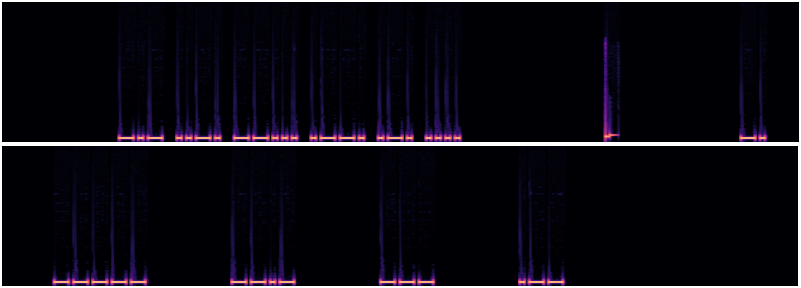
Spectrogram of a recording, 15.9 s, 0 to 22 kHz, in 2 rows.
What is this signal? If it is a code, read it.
Morse code, heard as a keyed tone, about 25 wpm, spaced as for 13 wpm, 700 Hz. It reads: KF7PRH N0QOW
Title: USA Call Signs - 6x Character Spacing - 25wpm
